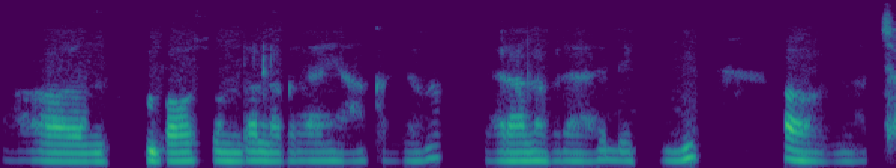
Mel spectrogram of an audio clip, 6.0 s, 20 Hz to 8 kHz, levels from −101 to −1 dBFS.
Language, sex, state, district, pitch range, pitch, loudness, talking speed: Hindi, female, Bihar, Purnia, 155-160 Hz, 155 Hz, -44 LUFS, 180 wpm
